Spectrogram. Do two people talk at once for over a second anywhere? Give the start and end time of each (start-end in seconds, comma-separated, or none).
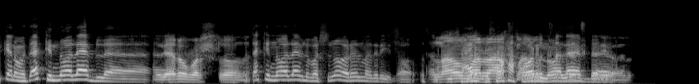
4.3-6.2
